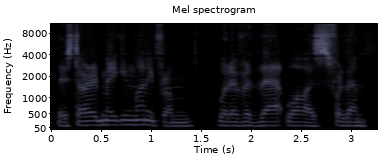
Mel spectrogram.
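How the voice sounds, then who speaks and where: A man's voice: mid-range voice, steady tone, normal speed, darkish tone, no room sound. Guy from egypt on a video call, dry close sound, lots of ums, thinks as he talks. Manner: thoughtful, hesitant, lots of ums. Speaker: actor and podcast guest. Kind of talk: casual interview chat.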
